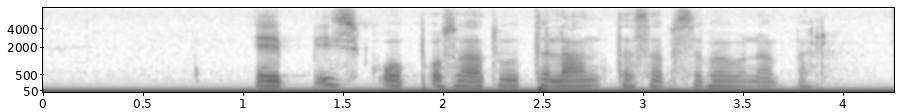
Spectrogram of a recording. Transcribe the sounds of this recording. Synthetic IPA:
ʔepʼːiskʼopʼːosat̪ʰut̪ʰɨlant̪ʰːəsəβsɨβəwnəbːəɾ

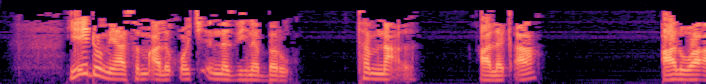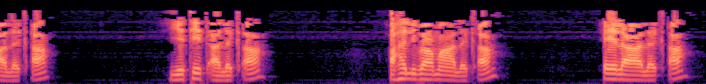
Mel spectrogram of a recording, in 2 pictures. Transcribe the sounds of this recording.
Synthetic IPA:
jɛed̪o̞mijasɨma̰ləkʼo̞t͡ʃːɨnːəzːihnəbːəɾu | t̪ʰəmna̰ʔ | aləkʼa | ʔalwaaləkʼa | jɛt̪ʰe̞t̪ʰaləkʼa | ʔaɦliβamaːləkʼa | ʔelaːləkʼa

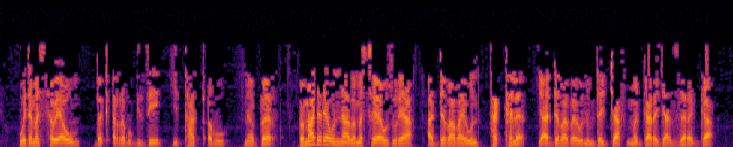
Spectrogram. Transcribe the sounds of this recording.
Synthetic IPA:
wɔd̪əməsːəwjawʊm | bəkʼərːəβuɡize̞jɪt̪ʰːat̪ʼːəβu | nəbːəɾ | bəmad̪əɾjawɨnːabəməsəwjawzuɾja | ʔad̪ːəβaβajwʊnt̪ʰəkʰːələ | jɛad̪ːəβaβajjwnɨmd̪əd͡ʒːafməɡaɾəd͡ʒazəɾəɡa

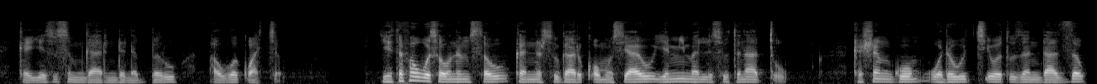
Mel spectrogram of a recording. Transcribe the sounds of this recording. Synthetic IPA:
kʰəɨjːɛsusɨmɡaɾɨnd̪ənəbːəɾu | ʔawːɔkʼwat͡ʃːɛw | jɛt̪ʰəfəwːɔsəwnɨmsəwkʰəɨnːəɾsuɡaɾkʼo̞mosiajujɛmːiməlːɨsut̪ʰɨnat̪ʼːṵ | kʰəʃəŋɡo̞mwɔd̪əwʊt͡ʃʼːiwɔt̪ʼuzənd̪azːəw

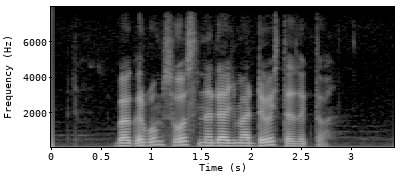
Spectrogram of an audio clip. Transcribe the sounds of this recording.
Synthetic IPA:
bəkʼɨɾβumso̞st̪nəd̪ad͡ʒmad̪ːəjo̞t͡ʃːt̪ʰəzəɡt̪ʰəwal

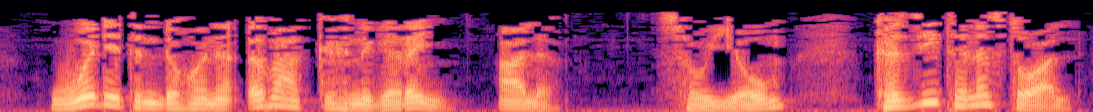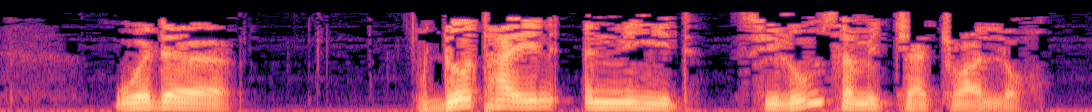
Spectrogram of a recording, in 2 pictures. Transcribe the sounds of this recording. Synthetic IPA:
wɔd̪e̞t̪ɨnd̪əɦo̞nəʔɨβakːɨhnɨɡəɾəɲː | ʔalə | səwjːɛwm | kʰəzːiht̪ʰənəst̪ʰəwa̰l | wɔd̪ə | d̪o̞t̪ʰajɪnɨnːɨhid̪ | silumsəmɨt͡ʃːat͡ʃːɛwalːə̰hu

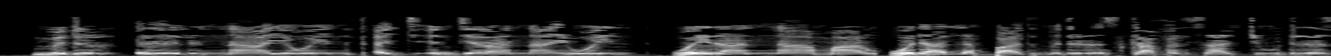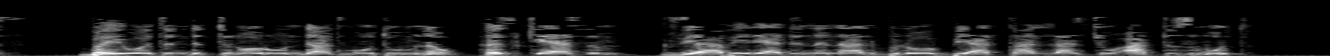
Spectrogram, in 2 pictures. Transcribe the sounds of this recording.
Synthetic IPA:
mɨd̪ɨɾɨhɨlɨnːajɛwɔjnt̪ʼəd͡ʒɨnd͡ʒɛɾanːajɛwɔjɪnwɔjɾanːamaɾwɔd̪alːəbːat̪mɨd̪ɨɾɨskafəlsat͡ʃːɪhd̪ɨɾəs | bəhiwɔt̪ɨnd̪ɨt̪ːɨno̞ɾuɨnd̪at̪mo̞t̪ʰumnəwhɨskʼjasɨmɡzjaβhe̞ɾjad̪ənənalbɨlo̞bijat̪ʰːalːat͡ʃːɪhat̪ːɨs̬mut̪

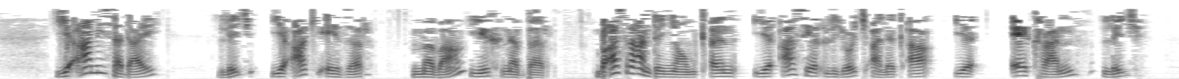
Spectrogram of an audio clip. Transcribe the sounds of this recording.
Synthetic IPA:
jɛʔamisəd̪aj | lɨd͡ʒ | jɛʔakʰiʔezəɾ | məβajɪhnəbːəɾ | bəʔasɾaand̪əɲːawmkʼənjɛʔase̞ɾlɨd͡ʒo̞t͡ʃːa̰ləkʼa | jɛ | ekʰɾanlɨd͡ʒ

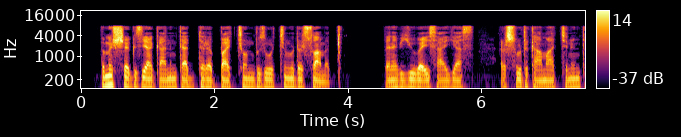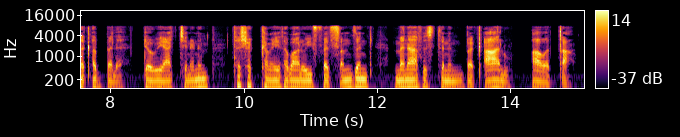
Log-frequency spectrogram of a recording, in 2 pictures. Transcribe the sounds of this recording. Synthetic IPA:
b̥əmɨʃːɛɡɨzeaɡanɨnt̪ʰjad̪ːəɾəbːat͡ʃːɛwnbɨzuwo̞t͡ʃːɪnwɔd̪əɨɾsuamət̪ʼːu̥ | b̥ənəβijːubəisajːas | ʔɨ̰ɾsud̪ɨkʰamat͡ʃːɪnɨnt̪ʰəkʼəbːələd̪̥əwjat͡ʃːɪnɨnɨm | t̪ʰəʃɛkːəməjɛt̪ʰəβaləwjɪfːəsʼːəmzənd̪mənafɨst̪ʰɨnɨmbəkʼalu | ʔawɔt̪ʼːa̰

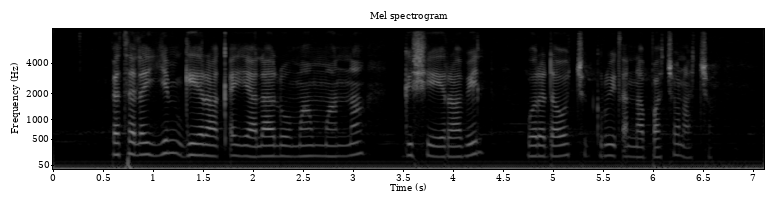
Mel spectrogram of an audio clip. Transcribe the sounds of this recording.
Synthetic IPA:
b̥ət̪ʰələjːɪmɡe̞ɾakʼəjːalalomamːanːa | ɡɨʃeɾaβe̞l | wɔɾəd̪awot͡ʃːt͡ʃʰːɪɡːɨɾujɛt̪ʼənːabːat͡ʃːɛwnat͡ʃːɛw

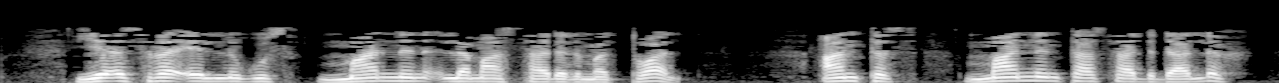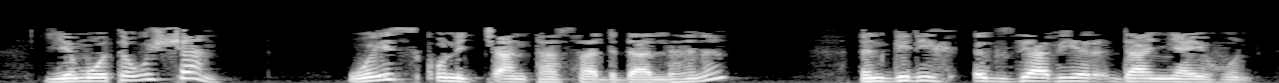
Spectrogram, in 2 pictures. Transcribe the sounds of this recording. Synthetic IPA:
jɛɨsɾaʔe̞lnɨɡusmanːɨnləmasad̪əd̪mət̪ʰːəwal | ʔant̪ʰəs | manːɨnt̪ʰasad̪ːɨd̪alːəh | jɛmo̞t̪ʰəwɨʃːan | wɔjskʼunɨt͡ʃʼːant̪ʰasad̪ːɨd̪alːəhɨnɨ | ʔɨŋɡɨd̪ihʔɨɡzijaβhe̞ɾd̪aɲːajɪhon

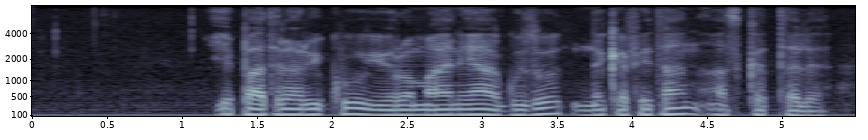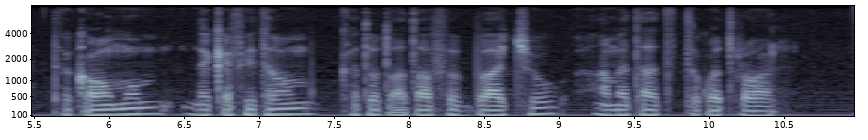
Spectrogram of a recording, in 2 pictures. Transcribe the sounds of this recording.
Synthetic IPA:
jɛpʰat̪ɾaɾikʰujɛɾomanijaɡuzo̞ | nəkʼəfe̞t̪ʰanaskʰət̪ʰːələ | t̪ʰəkʼawmo̞m | nəkʼəfe̞t̪ʰawɨm | kʰət̪ʰət̪ʼa̰t̪ʼafəbːat͡ʃːɛw | amət̪ʰat̪ʰːəkʷʼot̪ʼɾowal

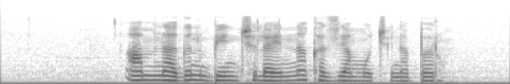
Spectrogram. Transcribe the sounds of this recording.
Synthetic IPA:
ʔamnaɡɨnbe̞nt͡ʃlajɨnːakʰəzːijamwɔt͡ʃʼːinəbːəɾu

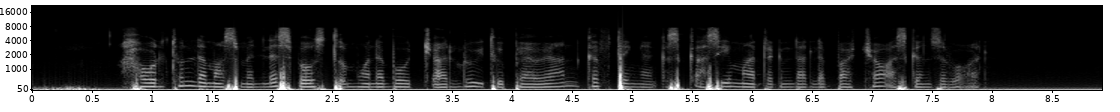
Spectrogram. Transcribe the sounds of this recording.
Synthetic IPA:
hawlt̪ʰunləmasməlːəsbəwʊst̪ʼɨmho̞nəbəwɔt͡ʃʼːalːuit̪ʰjo̞pʼːjawijankʰəfːɨ̥t̪ʰəɲːaɨŋkʼɨsɨ̥kʼːase̞mad̪ɾəɡɨnd̪alːəbːat͡ʃːɛwa̰sɡənzɨβə̰wa̰l

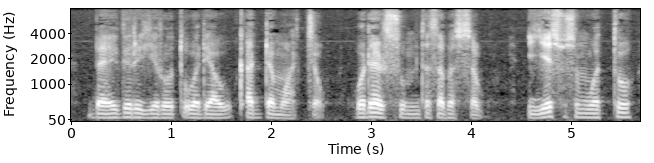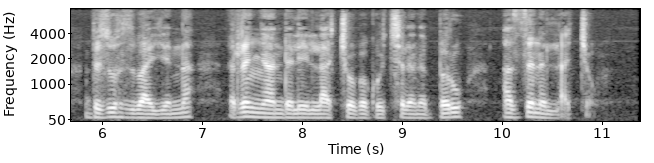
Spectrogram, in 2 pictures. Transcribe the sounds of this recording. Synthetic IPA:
bəɨɡɨɾɨjːɛɾo̞t̪ʼuwɔd̪jawkʼəd̪ːəmwa̰t͡ʃːɛ̰w | wɔd̪əɨɾsumt̪ʰəsəβəsːəβu | ʔɨjːɛsusɨmwɔt̪ʰːo̞ | bɨzuhɨzβajːɛnːa | ʔɨɾəɲːaɨnd̪əle̞lːat͡ʃːɛwbəɡo̞t͡ʃːsɨlənəbːəɾu | ʔazːənɨlːa̰t͡ʃːɛ̰w

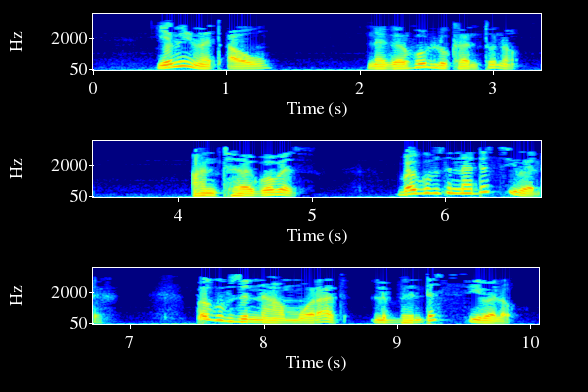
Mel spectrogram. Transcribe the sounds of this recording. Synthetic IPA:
jɛmːimət̪ʼaw | nəɡəɾɦulːukʰənt̪ʰunə̰w | ʔant̪ʰəɡo̞βəz | bəɡuβzɨnːad̪əsjɪβəlɨ̰h | b̥əɡuβzɨnːamoɾat̪ | lɨbːɨhɨnd̪əsjɪβələ̰w

